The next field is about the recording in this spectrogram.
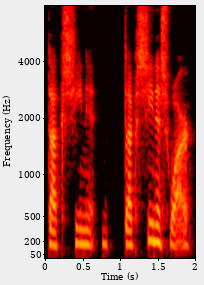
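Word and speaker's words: Dakshineswar: Harding, Kali, the black goddess of Dakshineshwar is how you say that.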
